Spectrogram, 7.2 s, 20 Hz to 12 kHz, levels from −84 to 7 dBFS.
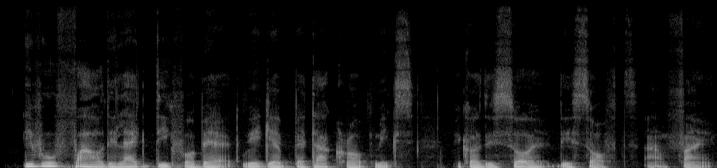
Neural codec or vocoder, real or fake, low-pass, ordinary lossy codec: none; real; none; none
